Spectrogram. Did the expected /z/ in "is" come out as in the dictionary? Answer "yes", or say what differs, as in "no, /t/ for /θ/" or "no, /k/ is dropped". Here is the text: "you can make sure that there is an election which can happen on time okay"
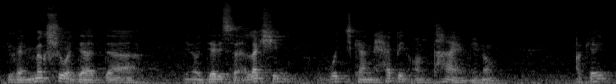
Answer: no, /s/ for /z/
